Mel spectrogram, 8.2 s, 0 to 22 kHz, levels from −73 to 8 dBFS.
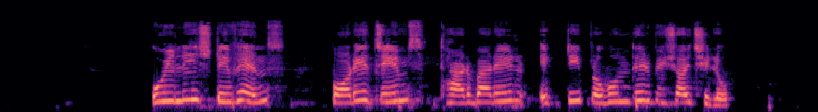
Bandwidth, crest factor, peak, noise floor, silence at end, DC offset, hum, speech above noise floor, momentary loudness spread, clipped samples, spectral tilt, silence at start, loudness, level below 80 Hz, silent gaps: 11.5 kHz; 14 dB; -4 dBFS; -84 dBFS; 0.9 s; under 0.1%; none; 68 dB; 7 LU; under 0.1%; -3 dB/octave; 1.55 s; -17 LUFS; -70 dBFS; none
